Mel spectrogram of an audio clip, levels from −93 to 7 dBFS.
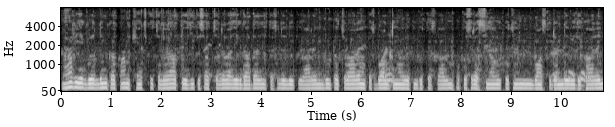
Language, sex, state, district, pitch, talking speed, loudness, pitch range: Hindi, male, Chhattisgarh, Rajnandgaon, 140 Hz, 260 wpm, -16 LUFS, 140-145 Hz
